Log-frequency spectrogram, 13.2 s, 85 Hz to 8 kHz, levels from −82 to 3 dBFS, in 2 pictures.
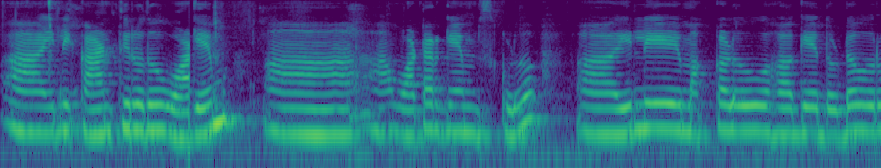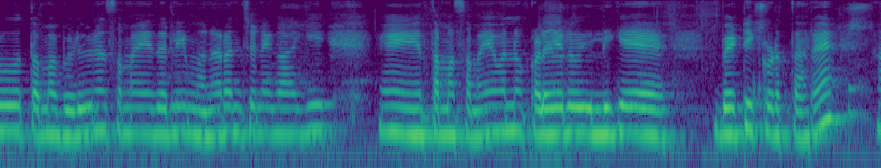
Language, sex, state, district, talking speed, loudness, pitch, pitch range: Kannada, female, Karnataka, Chamarajanagar, 115 wpm, -27 LUFS, 220 Hz, 215-230 Hz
